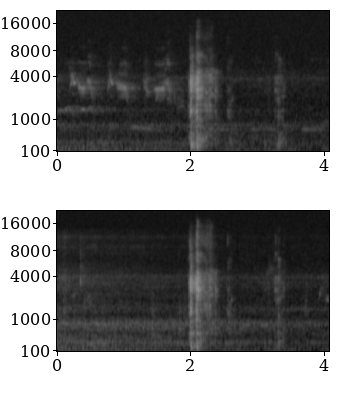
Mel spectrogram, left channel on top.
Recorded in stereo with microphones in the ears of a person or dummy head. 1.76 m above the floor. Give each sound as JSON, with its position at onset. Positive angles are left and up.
{"t": 2.0, "sound": "chewing", "side_deg": -20, "distance_m": 0.7}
